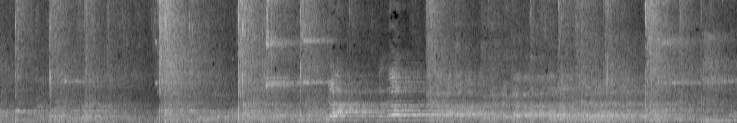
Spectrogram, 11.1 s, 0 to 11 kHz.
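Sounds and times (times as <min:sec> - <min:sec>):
racket hitting shuttlecock: 0:00.0 - 0:01.7, 0:02.3 - 0:04.9, 0:06.3 - 0:06.9, 0:08.4 - 0:10.9.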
